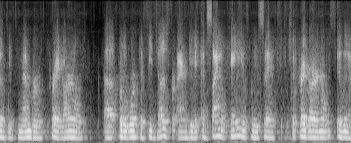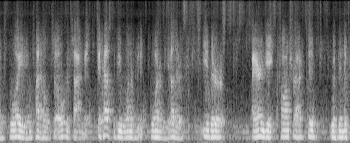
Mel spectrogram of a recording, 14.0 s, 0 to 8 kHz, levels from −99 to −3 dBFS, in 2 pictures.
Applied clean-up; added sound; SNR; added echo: neural separator model SepFormer DNS4.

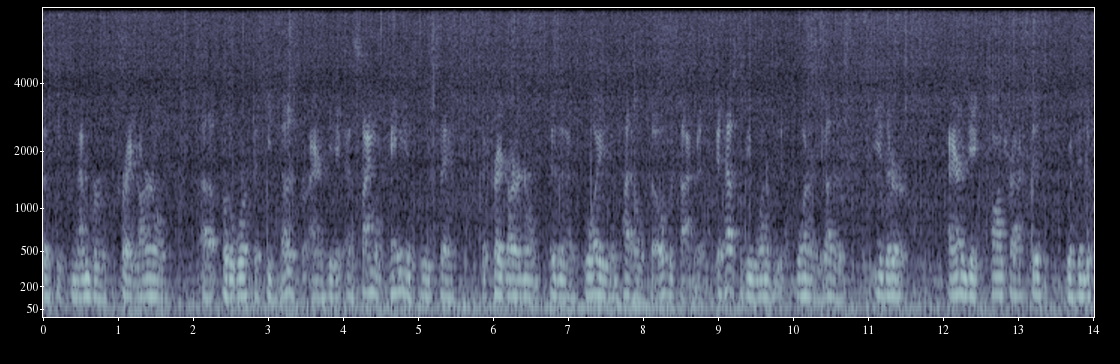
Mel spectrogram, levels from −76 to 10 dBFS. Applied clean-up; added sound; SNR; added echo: none; Frying (food); 6 dB; reverberation time 0.4 s.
